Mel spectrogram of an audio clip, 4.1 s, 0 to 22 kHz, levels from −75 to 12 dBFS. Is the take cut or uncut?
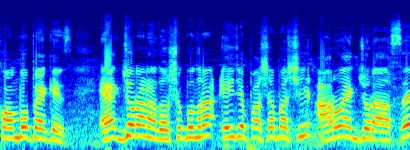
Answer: uncut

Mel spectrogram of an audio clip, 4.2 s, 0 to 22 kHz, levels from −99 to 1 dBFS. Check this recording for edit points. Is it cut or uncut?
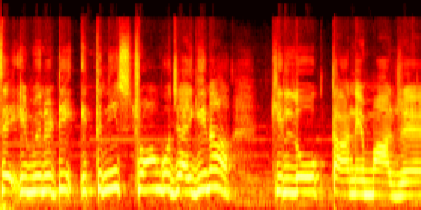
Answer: uncut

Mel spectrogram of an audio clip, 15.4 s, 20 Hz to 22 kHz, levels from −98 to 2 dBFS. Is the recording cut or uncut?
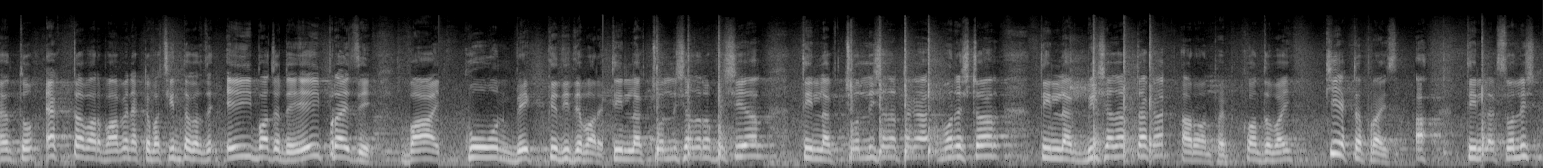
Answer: uncut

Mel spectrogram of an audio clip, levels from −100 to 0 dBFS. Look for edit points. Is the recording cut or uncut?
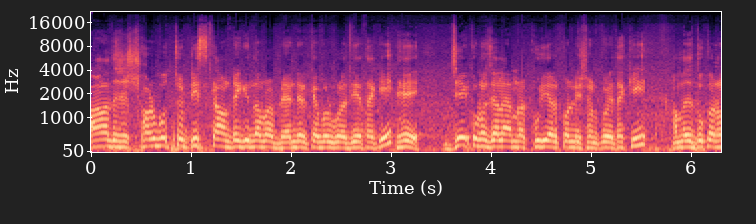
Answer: cut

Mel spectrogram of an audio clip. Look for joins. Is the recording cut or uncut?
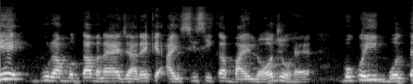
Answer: uncut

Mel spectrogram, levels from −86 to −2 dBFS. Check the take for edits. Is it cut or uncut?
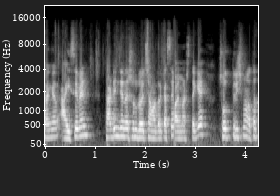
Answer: cut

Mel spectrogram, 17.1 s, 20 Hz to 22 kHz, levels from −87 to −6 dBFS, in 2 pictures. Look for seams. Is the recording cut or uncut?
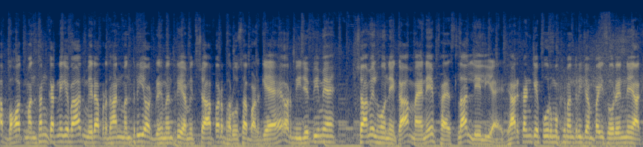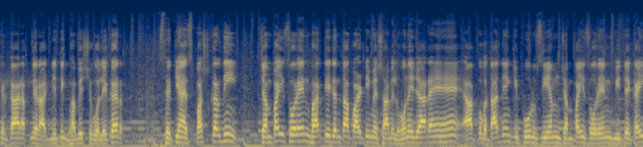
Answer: cut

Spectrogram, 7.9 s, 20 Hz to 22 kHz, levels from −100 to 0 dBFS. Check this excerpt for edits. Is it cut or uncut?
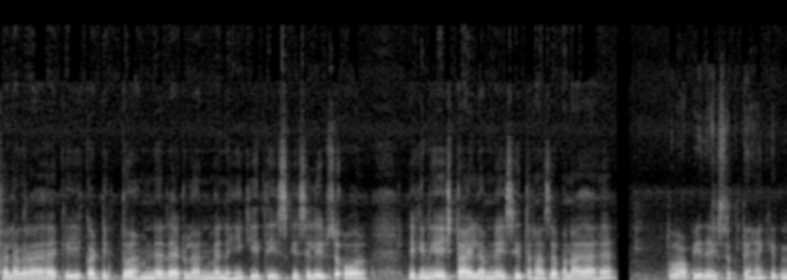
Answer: cut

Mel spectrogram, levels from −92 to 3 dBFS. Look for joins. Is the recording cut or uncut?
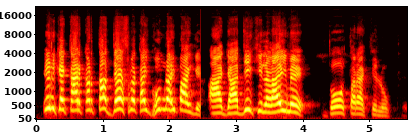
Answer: cut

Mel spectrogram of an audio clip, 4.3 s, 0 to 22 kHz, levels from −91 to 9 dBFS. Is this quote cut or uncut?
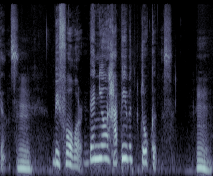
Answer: cut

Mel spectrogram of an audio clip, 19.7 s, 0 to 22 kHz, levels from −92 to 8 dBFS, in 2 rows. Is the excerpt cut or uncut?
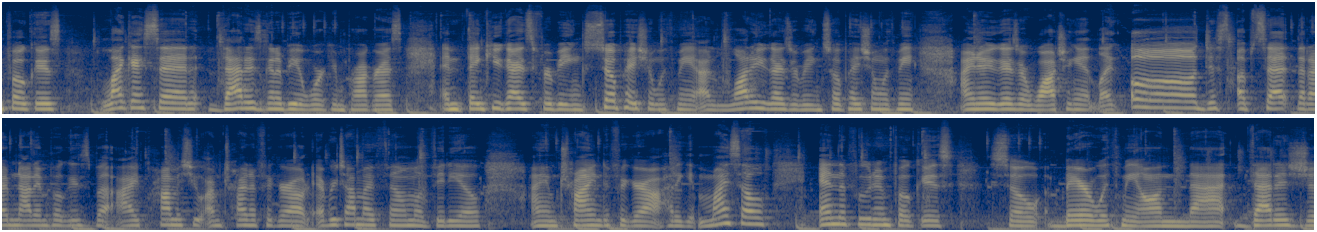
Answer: uncut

